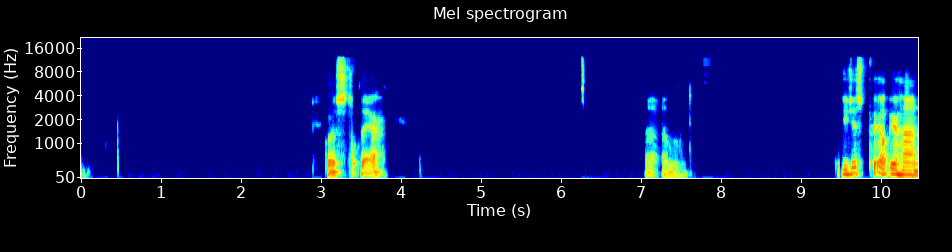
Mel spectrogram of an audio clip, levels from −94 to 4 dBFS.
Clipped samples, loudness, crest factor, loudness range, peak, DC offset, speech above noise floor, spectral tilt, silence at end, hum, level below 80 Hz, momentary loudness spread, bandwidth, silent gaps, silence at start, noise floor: under 0.1%; -20 LUFS; 24 dB; 15 LU; 0 dBFS; under 0.1%; 72 dB; -5 dB/octave; 0 s; none; -52 dBFS; 22 LU; 12.5 kHz; none; 3.1 s; -90 dBFS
